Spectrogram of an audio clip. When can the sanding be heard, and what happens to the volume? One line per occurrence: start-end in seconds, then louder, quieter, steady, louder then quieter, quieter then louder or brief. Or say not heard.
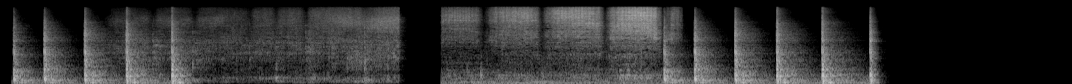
0.9-6.8 louder.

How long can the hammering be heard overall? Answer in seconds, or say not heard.
4 s.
